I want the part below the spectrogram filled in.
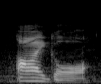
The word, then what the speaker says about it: Igor: No, it's pronounced Igor. – But they told me it was Igor.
